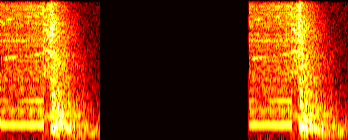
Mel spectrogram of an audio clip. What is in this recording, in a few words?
door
